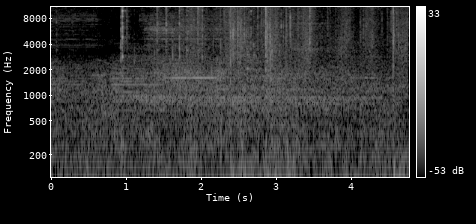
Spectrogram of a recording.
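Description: Heavy boots step on a metal floor.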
